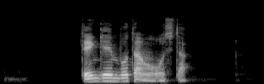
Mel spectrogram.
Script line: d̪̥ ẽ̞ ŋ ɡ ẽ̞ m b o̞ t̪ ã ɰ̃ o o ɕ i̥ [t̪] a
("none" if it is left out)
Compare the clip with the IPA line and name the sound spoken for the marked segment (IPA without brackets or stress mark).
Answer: t̪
